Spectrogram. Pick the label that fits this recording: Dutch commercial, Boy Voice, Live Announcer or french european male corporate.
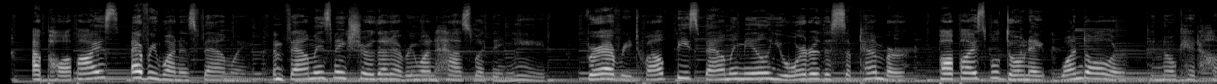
Boy Voice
